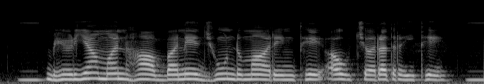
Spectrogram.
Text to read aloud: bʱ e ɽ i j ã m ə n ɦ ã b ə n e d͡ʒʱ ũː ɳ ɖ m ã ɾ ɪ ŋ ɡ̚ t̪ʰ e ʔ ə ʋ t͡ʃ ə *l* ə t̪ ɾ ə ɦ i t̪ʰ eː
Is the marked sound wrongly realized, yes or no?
yes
